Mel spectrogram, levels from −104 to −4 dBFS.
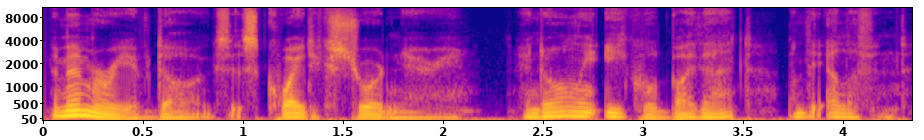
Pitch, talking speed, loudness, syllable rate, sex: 100 Hz, 205 wpm, -21 LUFS, 6.8 syllables/s, male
